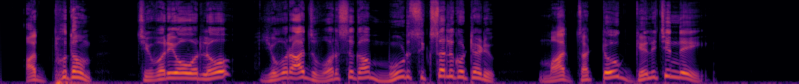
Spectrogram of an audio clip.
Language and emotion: Telugu, surprised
